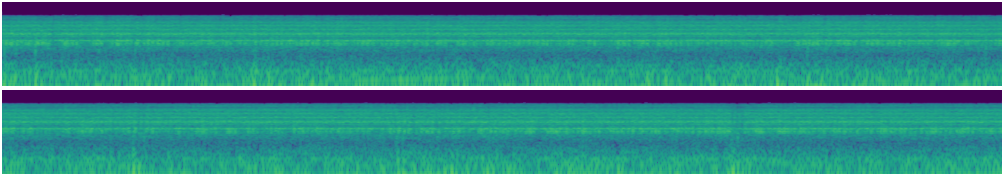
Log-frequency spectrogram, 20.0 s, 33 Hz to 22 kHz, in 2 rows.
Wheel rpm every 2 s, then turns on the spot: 230, 230, 240, 230, 230, 230, 230, 240, 230, 230.
none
